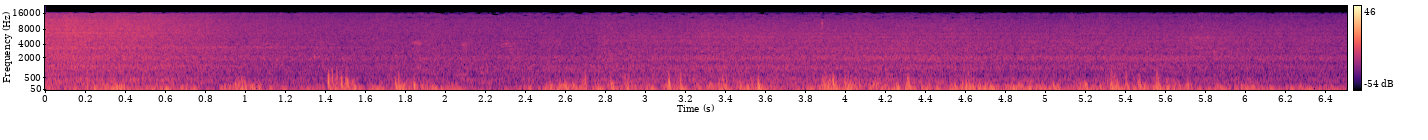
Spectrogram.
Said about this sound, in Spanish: Y voy a relajar el cuerpo y la mente por un minuto más, conectando con el sonido del mar.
